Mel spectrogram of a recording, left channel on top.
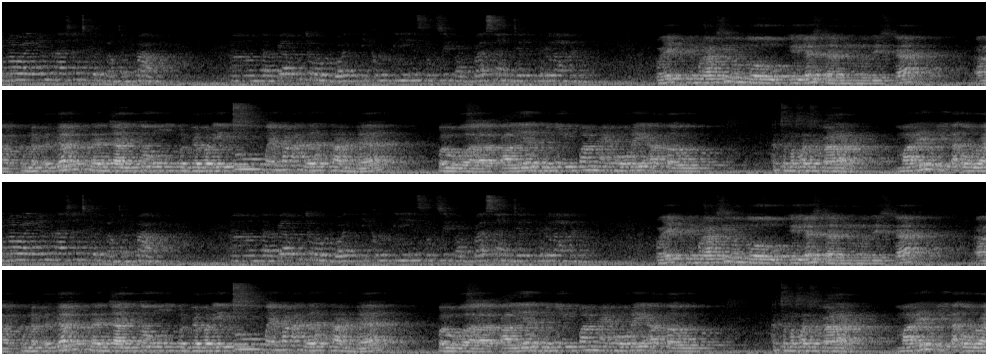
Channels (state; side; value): normal; both; correlation 0.95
